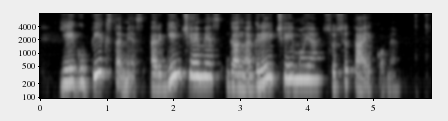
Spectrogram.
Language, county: Lithuanian, Šiauliai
